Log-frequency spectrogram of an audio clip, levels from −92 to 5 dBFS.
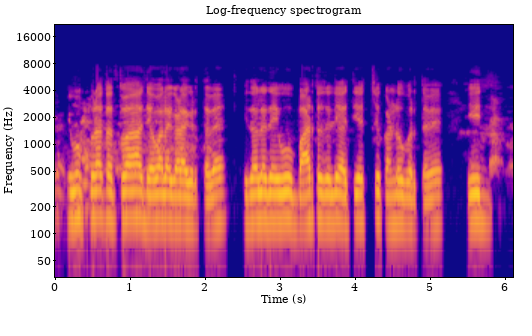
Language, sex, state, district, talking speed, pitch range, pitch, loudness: Kannada, male, Karnataka, Bellary, 110 wpm, 130-145 Hz, 135 Hz, -14 LUFS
